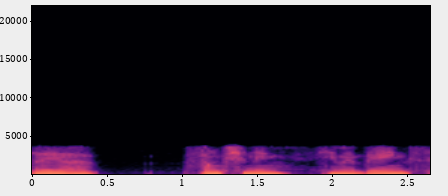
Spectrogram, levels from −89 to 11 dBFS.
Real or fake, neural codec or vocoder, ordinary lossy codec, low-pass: real; none; Opus, 64 kbps; 3.6 kHz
